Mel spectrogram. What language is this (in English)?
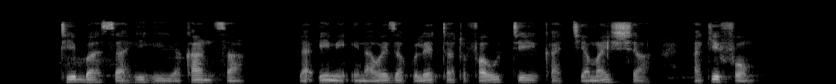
Swahili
